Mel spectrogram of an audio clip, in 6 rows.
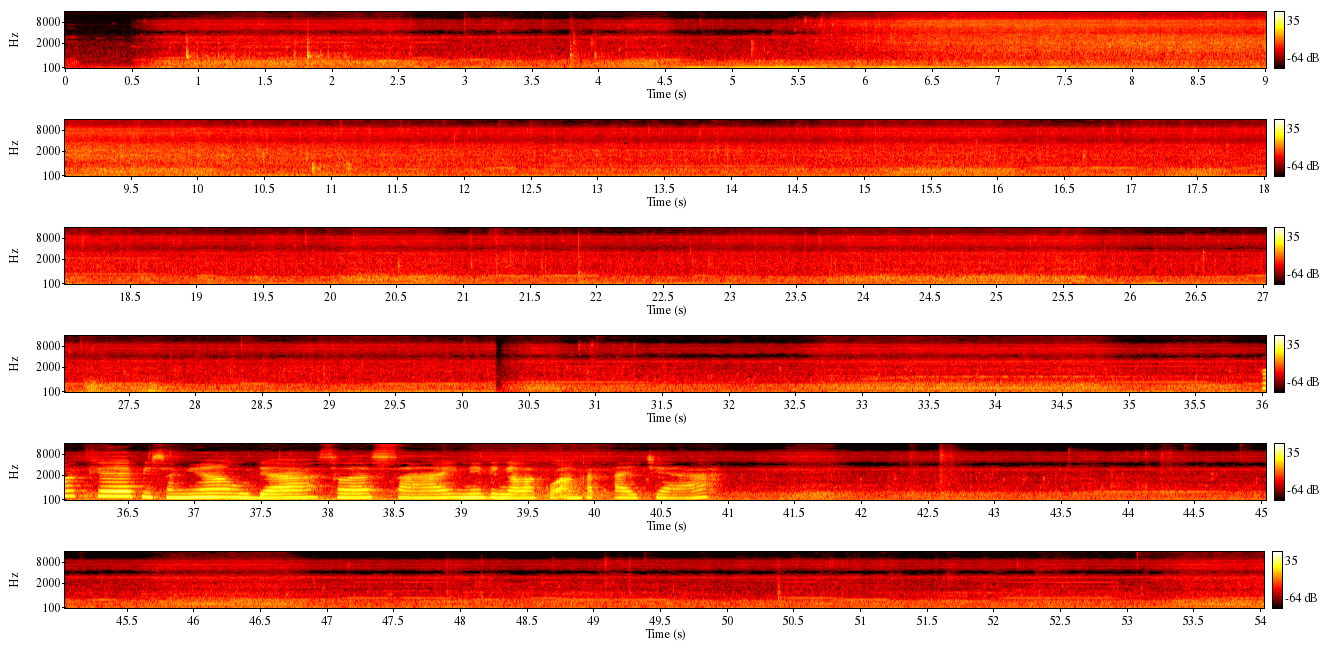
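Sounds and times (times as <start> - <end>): fritters sizzling in oil: 4.7 - 29.9
batter poured into hot oil: 5.5 - 12.2.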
